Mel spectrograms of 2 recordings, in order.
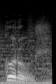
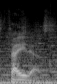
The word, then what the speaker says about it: সাইরাস: সাইরাস দ গ্রেটের আসল নাম ছিল কুরুশ যা গ্রিক বা পাশ্চাত্যের পন্ডিতের উচ্চারণে হয়ে ওঠে সাইরাস।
